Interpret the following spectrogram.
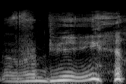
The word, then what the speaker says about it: Rebbe: It's not Rebbe, right? No vowel there under the resh, and it's pronounced Rebbe.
